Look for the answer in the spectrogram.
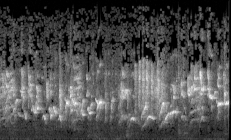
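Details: Captive house finch singing indoors in a shared room in winter: a continuous, rapid, high warble of varied chirps, twitters and slurred notes running without pause for nearly five seconds, over a faint low background hum.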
